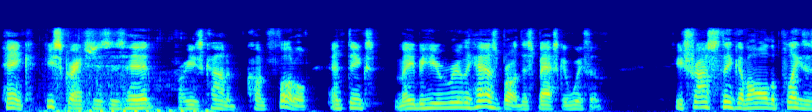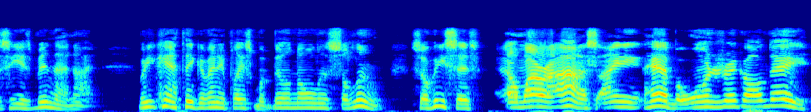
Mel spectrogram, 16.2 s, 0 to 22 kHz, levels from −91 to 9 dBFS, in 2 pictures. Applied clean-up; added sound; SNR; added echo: classical method WPE with log-MMSE.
